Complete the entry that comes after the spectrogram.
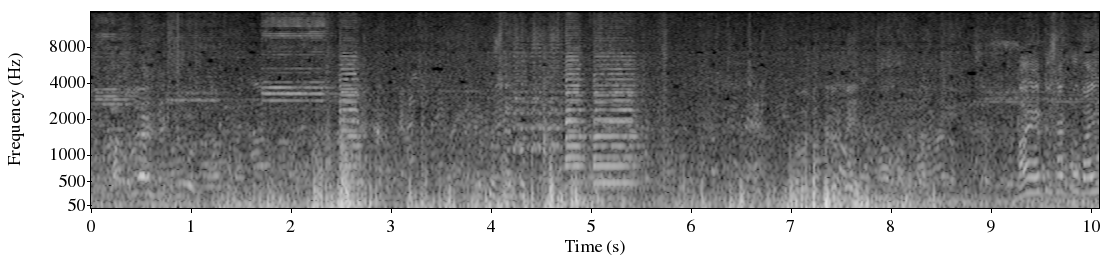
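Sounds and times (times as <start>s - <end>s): vehicle horn honk: 0.0s - 2.8s, 4.2s - 5.5s
crowd of men talking: 0.0s - 10.0s.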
